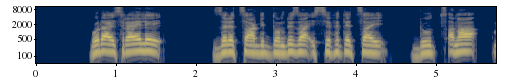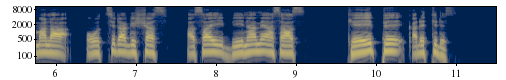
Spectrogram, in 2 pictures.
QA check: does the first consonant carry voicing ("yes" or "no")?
yes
